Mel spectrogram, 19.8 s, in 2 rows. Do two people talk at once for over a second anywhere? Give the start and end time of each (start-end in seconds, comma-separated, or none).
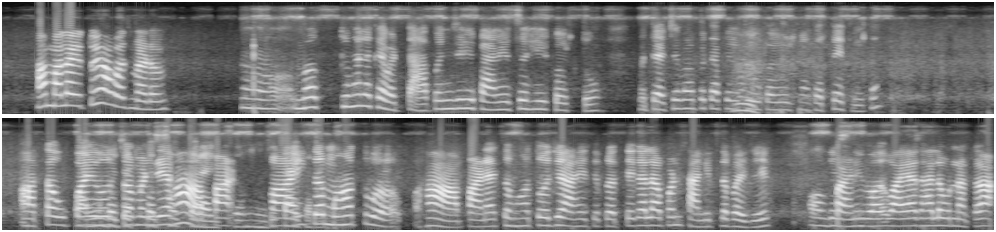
10.7-13.6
